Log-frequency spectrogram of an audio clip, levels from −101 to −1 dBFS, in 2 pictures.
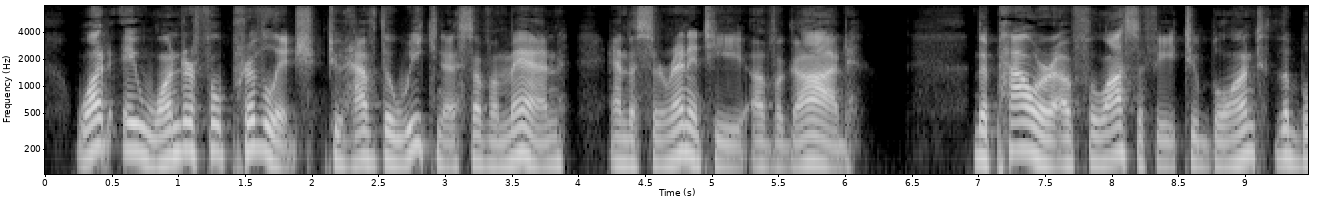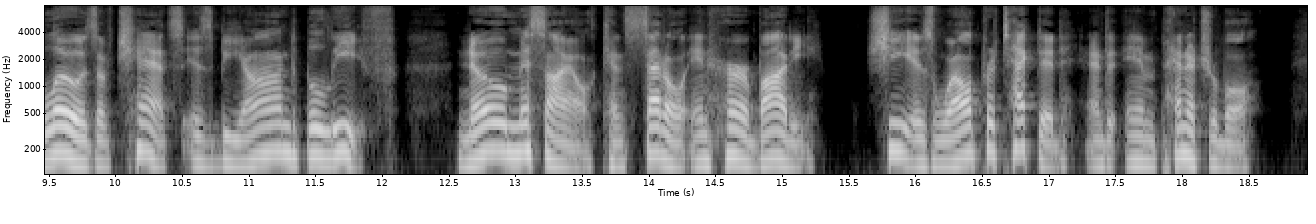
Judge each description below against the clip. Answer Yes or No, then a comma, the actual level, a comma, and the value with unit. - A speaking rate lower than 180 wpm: Yes, slow, 135 wpm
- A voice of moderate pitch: Yes, medium, 145 Hz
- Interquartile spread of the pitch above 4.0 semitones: Yes, wide, 5.5 semitones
